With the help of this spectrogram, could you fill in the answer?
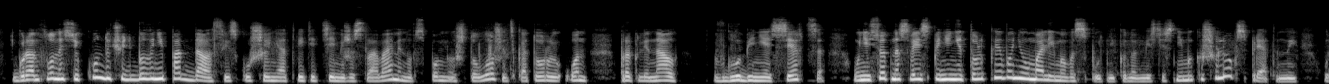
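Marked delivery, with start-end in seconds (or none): none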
